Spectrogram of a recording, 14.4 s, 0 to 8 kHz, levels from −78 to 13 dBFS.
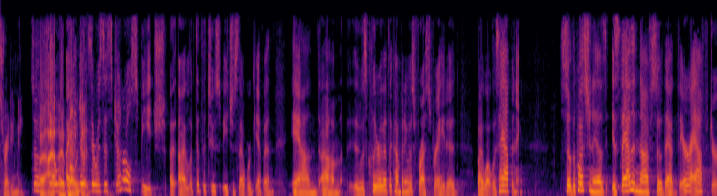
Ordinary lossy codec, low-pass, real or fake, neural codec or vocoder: AAC, 48 kbps; 7.2 kHz; real; none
